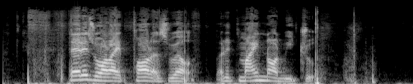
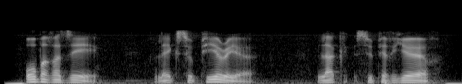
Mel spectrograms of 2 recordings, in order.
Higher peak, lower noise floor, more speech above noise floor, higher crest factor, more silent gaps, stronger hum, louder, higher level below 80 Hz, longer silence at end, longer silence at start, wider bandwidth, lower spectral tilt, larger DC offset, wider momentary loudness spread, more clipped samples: first, 0 dBFS vs -4 dBFS; second, -32 dBFS vs -50 dBFS; second, 20 dB vs 27 dB; second, 14 dB vs 20 dB; neither; neither; first, -12 LUFS vs -23 LUFS; first, -32 dBFS vs -44 dBFS; first, 0.15 s vs 0 s; first, 0.3 s vs 0.05 s; first, 16 kHz vs 5.2 kHz; second, -4 dB/octave vs -11 dB/octave; neither; first, 22 LU vs 11 LU; neither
